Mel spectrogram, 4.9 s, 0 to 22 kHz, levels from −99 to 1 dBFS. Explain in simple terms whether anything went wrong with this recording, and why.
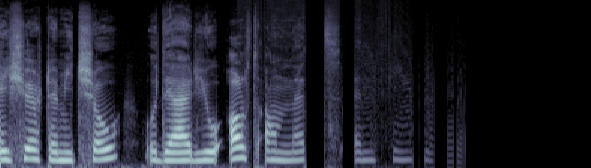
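Truncation distortion on a fade affects the second half of this speech recording. The fade-out starts around 2 seconds and ends at 4.93 s. From 1.97 s the fading sound turns gritty. From 2.46 s to the end the distortion is at its worst. The volume stage that made the fade kept too few bits, which fits a 9-bit stage, and added no dither. The quietest parts collapse into a few coarse square steps instead of a smooth waveform.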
